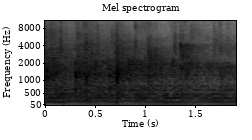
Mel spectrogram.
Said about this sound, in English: Anybody in the room that has made this decision, come on, let's give a round of applause for this person in the back. Praise God. Praise God.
